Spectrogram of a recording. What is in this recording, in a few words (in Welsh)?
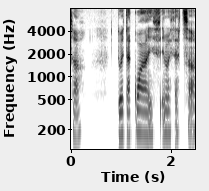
"gwaeth", Welsh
